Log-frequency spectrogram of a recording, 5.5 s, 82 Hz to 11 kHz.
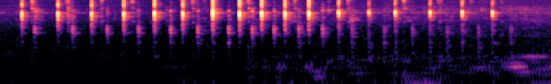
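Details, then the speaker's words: Godox SK400 studio flash after repair of a self-firing flashing fault: powered on with no self-flashing, crisp pops about three a second, each timed to a test button press; normal firing. "itu dia teman-teman sudah on dan tidak flashing ya kita coba pencet-pcet ya teman-teman"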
